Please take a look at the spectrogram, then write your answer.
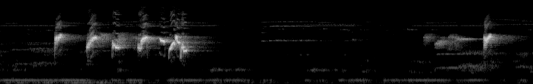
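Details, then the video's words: Red-whiskered bulbul song meant for teaching young birds: a rapid burst of five or six loud, liquid whistled notes, then a quiet pause and one more short warbled phrase. "นกกรงหัวจุกสำนวนเพราะๆ ร้อง เพลงไม่ซ้ำกัน เปิดสอนลูกนก"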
